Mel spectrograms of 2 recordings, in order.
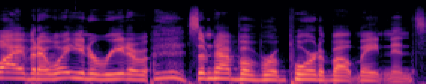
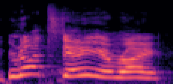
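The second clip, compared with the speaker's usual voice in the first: sassy; 3 semitones higher than usual. Retold or imitated. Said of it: "he gets kinda, like, you know, sassy".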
